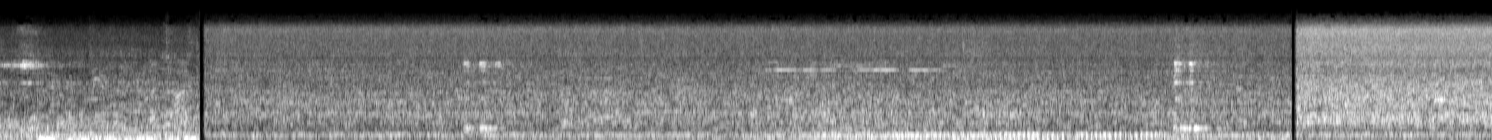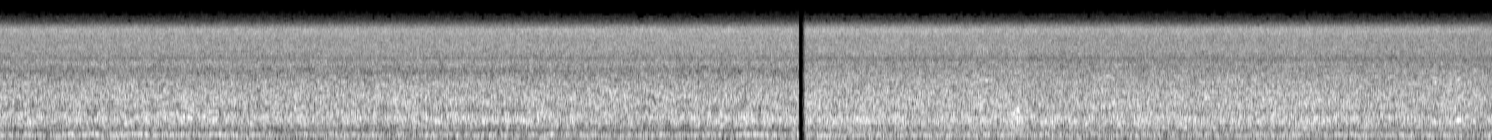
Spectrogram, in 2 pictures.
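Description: Street traffic with vehicle horns tooting briefly several times. About halfway through it changes suddenly to the steady, louder rush of a waterfall.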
